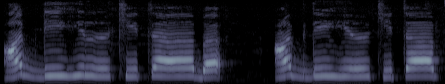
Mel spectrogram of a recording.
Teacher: Karena huruf alif lam bertemu huruf kaf dan dibacanya secara jelas. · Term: alif lam qamariyah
